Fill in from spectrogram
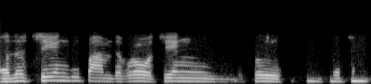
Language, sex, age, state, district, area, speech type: Manipuri, male, 45-60, Manipur, Imphal East, rural, conversation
